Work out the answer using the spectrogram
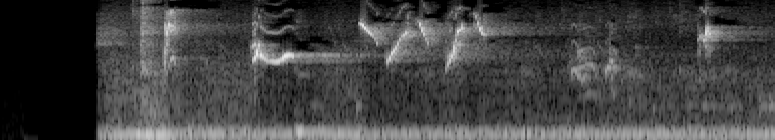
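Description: A Gray Catbird sings a quick jumble of squeaky, scratchy phrases, each different and given without repeats, over a low steady hum.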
